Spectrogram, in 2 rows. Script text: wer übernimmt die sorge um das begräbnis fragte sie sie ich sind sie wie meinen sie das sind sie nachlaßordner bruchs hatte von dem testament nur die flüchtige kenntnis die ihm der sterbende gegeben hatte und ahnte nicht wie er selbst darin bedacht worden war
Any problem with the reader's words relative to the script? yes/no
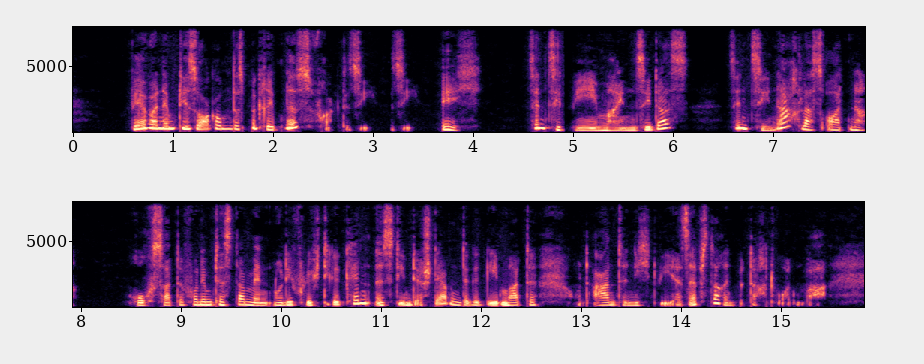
no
